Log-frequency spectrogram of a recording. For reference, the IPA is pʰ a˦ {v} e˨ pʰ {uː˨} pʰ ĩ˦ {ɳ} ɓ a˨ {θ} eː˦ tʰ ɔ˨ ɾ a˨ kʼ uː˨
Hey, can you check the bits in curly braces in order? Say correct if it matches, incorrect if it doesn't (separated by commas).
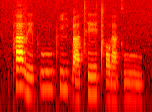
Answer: correct, incorrect, incorrect, incorrect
